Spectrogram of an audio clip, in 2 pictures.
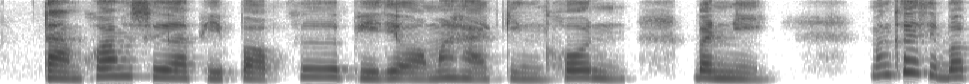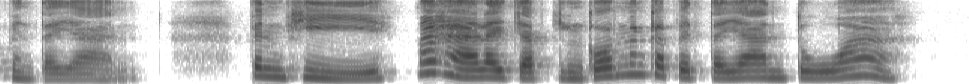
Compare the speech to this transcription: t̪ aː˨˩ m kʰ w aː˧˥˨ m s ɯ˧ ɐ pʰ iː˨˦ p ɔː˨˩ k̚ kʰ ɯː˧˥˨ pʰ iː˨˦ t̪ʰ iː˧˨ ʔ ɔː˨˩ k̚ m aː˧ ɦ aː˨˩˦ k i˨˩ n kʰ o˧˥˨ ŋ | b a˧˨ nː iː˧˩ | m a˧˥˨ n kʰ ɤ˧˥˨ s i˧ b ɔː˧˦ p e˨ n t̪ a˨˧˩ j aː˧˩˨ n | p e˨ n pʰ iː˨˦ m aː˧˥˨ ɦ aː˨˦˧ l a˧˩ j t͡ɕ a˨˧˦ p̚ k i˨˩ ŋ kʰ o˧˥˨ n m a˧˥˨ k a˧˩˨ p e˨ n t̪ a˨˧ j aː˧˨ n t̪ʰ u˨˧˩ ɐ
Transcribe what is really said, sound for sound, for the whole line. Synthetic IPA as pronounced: t̪ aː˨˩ m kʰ w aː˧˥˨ m s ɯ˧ ɐ pʰ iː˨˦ p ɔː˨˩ p̚ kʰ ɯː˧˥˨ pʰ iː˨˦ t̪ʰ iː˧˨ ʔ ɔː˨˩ k̚ m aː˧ ɦ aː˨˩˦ k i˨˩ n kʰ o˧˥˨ n | b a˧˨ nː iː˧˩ | m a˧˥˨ n kʰ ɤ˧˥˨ s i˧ b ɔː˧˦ p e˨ n t̪ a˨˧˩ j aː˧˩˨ n | p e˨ n pʰ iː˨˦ m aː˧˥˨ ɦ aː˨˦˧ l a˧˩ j t͡ɕ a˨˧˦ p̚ k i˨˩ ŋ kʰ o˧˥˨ n m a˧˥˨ k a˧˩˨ p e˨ n t̪ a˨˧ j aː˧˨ n t̪ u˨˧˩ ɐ

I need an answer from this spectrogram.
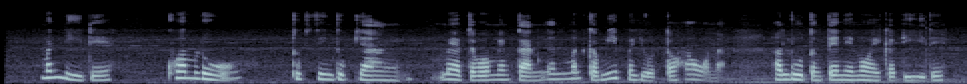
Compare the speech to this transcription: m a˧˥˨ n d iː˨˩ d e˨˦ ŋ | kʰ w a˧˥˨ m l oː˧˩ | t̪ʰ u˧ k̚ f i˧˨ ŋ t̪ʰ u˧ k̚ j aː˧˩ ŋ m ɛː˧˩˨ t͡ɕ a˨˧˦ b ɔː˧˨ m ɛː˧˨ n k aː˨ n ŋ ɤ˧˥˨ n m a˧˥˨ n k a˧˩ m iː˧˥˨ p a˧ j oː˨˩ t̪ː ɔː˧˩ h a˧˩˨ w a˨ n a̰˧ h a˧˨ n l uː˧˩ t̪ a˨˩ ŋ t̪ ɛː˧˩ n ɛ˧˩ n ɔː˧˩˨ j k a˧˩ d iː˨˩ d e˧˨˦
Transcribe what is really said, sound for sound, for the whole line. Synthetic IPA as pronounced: m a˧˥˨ n d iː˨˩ d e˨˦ | kʰ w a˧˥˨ m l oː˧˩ | t̪ʰ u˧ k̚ s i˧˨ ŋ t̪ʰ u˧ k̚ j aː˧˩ ŋ m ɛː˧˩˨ t͡ɕ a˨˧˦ b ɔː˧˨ m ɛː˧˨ n k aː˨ n ŋ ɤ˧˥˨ n m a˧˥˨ n k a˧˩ m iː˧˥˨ p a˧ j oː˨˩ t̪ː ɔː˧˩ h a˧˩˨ w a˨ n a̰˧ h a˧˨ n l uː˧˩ t̪ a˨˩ ŋ t̪ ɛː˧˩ n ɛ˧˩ n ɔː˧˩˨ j k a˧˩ d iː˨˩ d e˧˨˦

